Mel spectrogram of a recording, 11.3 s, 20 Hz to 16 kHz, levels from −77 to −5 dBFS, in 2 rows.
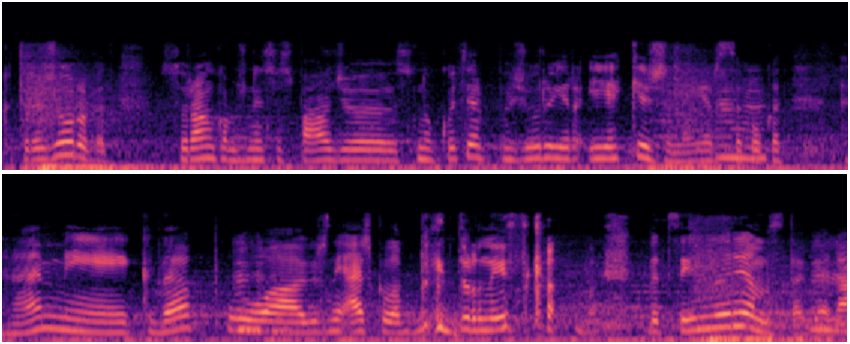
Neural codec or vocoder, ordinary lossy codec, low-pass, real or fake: none; AAC, 96 kbps; 7.2 kHz; real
